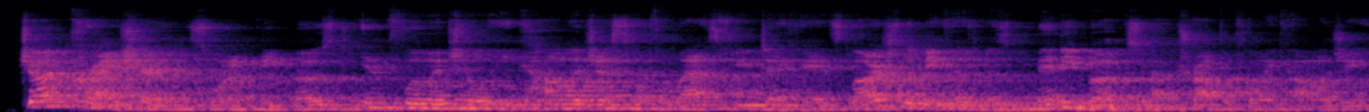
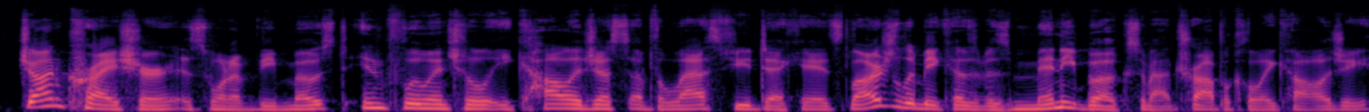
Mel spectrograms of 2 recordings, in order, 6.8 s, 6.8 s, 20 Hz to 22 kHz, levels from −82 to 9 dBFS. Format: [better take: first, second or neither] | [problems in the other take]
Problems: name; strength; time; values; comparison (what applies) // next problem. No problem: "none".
second | off-mic speech; far // room echo; noticeable; dies away in 1.9 s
